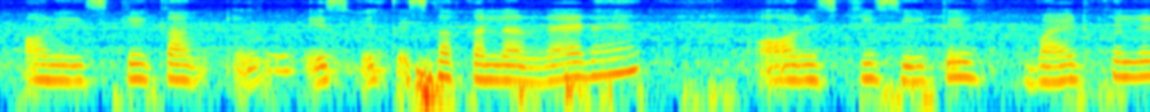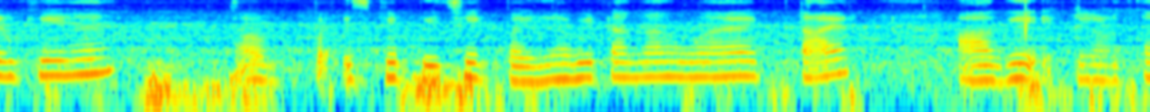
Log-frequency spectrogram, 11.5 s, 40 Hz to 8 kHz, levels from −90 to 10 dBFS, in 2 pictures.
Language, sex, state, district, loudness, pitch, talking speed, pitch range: Hindi, female, Bihar, Jamui, -20 LUFS, 200 Hz, 140 wpm, 185-215 Hz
